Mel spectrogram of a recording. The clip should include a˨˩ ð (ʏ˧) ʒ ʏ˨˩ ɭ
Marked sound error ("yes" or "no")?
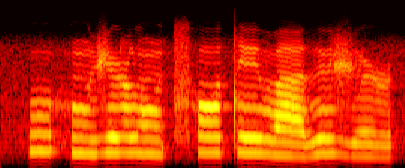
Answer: no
